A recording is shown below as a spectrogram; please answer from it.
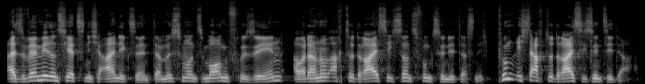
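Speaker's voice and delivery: fast, rigid, clipped German delivery. Shown as a demonstration. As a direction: play the strict, punctual German. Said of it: "I would probably be talking a little bit like this".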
